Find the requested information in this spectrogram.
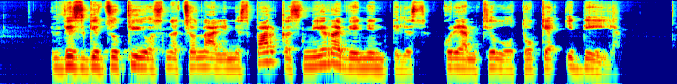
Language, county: Lithuanian, Marijampolė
